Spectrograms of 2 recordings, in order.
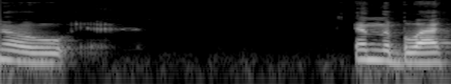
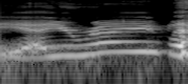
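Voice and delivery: imitated tearful agreement; 9 semitones higher than usual. Voicing the crying graduate agreeing.

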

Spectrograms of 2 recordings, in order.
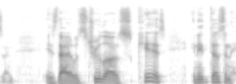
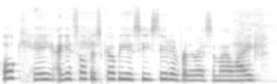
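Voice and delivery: put-on high, sheepish little kid voice; 12 semitones higher than usual. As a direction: play a small child asking innocently. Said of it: "I didn't know I had a good kid voice like that".

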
